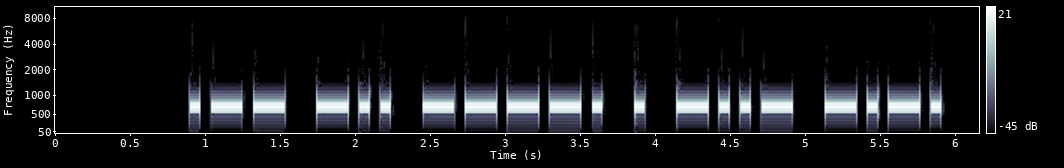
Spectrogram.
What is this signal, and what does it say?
Morse code, heard as a keyed tone, about 17 wpm, 700 Hz. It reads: WD9EXC
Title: USA Call Signs - 6 Characters - Repeated 3x - 17wpm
